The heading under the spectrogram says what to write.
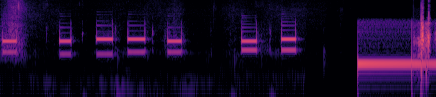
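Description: A quick series of about seven clear touch-tone beeps as a phone number is dialed, followed by a steady, loud ringing tone that ends with a brief click-like burst.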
